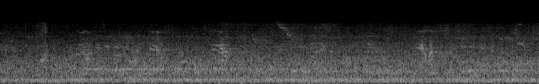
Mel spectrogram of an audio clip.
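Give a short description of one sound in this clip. Wind rustles through leafy branches outdoors.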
